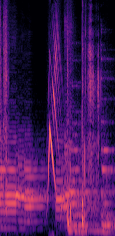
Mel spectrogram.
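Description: Cartoon sound effects over light background music: a springy sound sweeps sharply up in pitch and falls back about a second in, the loudest thing, with a few shorter sweeps after it.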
